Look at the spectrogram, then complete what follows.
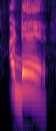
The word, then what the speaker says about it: Adare: Of Ireland आता है, अडेर, जिसे अडा बोलते हैं, स्पेलिंग ADARE है ऑफ कोर्स, यहाँ के अंग्रेज।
